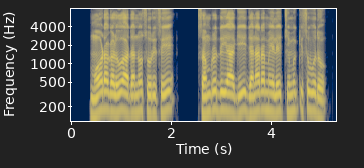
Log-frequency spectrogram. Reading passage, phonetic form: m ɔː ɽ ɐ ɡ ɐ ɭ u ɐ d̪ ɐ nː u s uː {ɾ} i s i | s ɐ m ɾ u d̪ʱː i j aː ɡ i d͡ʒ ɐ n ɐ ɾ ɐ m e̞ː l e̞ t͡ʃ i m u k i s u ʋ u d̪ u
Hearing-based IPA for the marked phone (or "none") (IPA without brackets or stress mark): ɾ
